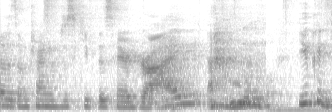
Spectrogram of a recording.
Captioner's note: chuckles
